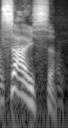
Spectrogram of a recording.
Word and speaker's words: Zeiss: sommes donc chez zai il faut me dire si ça se prononce comme ça parce que ça se trouve en plus je prononce super mal depuis le début avec un T2 enfin tu mets un size size merci Guillaume bonjour à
